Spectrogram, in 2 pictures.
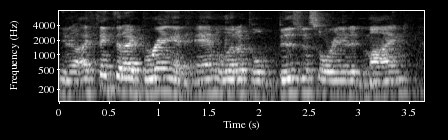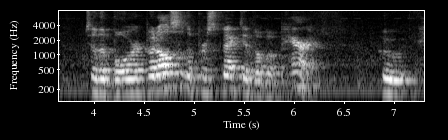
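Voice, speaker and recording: With a Midwestern American accent, a man speaks at a moderate pace in a fairly high pitch, with audible room echo and noticeable background noise. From US Midwest, central Illinois. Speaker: school board candidate. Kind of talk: campaign speech. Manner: loud.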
